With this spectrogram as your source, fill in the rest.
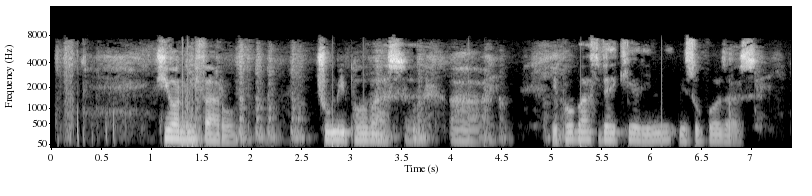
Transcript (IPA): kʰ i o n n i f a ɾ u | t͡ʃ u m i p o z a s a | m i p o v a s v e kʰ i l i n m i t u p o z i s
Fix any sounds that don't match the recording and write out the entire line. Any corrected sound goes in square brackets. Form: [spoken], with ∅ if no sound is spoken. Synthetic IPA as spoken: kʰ i o n [m] i f a ɾ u | t͡ʃ u m i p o [v] a s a | m i p o v a s v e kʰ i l i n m i [s] u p o z [a] s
